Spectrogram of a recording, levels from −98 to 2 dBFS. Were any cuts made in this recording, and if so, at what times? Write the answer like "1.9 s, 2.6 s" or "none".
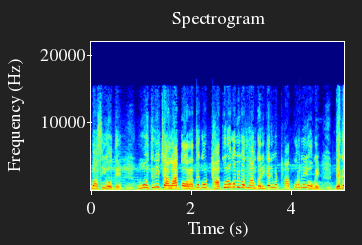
none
